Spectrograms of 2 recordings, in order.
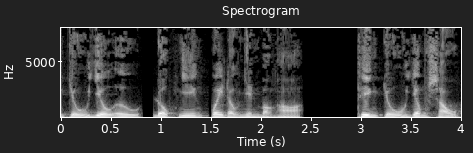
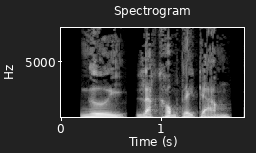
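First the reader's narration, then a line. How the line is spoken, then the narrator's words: Gentle, after pause. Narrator (Vietnamese): Sau một lúc lâu, Thiên Chủ Ly Hận mới nhẹ nhàng lắc đầu nói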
